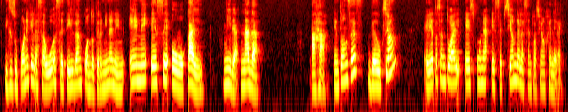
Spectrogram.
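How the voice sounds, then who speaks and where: A woman's voice: mid-range voice, moderate pace, darkish tone. A woman teaching a grammar lesson, stressing key words and often checking in with the listener.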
